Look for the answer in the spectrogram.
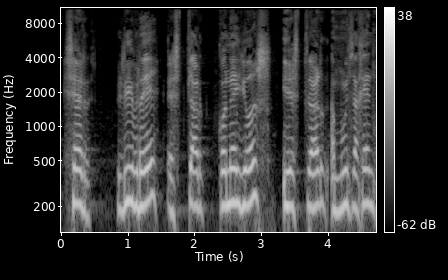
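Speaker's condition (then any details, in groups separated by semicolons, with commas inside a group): Down syndrome; genetic disorder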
